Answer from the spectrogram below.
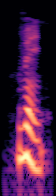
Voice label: "When", English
